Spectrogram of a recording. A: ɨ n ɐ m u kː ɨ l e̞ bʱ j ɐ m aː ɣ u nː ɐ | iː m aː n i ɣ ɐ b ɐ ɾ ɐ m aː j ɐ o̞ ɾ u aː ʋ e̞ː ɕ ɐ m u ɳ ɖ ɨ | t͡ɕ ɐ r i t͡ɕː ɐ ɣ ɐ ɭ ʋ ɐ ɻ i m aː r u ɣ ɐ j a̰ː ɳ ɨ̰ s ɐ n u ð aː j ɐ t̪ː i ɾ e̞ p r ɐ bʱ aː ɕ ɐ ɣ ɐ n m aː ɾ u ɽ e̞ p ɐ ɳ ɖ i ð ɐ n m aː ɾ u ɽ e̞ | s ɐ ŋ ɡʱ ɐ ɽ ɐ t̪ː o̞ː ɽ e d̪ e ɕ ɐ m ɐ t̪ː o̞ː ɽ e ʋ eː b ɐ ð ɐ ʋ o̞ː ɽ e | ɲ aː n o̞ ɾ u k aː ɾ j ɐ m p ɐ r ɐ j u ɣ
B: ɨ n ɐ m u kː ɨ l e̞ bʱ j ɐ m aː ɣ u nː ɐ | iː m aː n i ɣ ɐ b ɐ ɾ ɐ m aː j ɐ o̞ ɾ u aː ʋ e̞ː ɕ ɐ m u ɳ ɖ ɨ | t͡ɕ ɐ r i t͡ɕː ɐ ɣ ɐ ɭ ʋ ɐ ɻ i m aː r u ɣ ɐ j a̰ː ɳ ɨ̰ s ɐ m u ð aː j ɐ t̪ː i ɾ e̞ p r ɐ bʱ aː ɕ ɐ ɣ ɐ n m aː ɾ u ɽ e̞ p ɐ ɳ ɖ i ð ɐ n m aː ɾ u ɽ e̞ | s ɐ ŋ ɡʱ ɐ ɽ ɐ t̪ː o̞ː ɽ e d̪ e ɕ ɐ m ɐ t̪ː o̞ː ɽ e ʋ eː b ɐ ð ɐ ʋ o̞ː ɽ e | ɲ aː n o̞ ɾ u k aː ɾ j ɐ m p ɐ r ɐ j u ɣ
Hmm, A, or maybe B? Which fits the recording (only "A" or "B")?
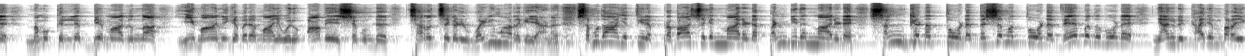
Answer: B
